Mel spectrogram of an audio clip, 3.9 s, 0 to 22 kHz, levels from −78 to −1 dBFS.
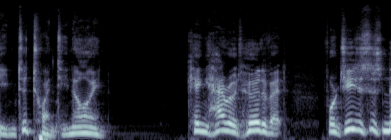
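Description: No faults detected in the speech recording; nothing to report.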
